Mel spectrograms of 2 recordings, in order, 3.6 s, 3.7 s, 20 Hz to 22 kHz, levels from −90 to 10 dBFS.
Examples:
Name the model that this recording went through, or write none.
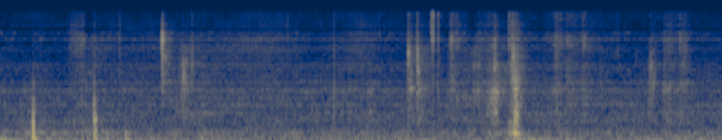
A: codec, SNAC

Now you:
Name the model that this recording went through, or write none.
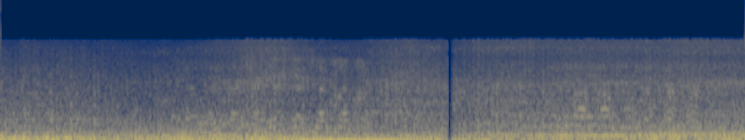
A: codec, DAC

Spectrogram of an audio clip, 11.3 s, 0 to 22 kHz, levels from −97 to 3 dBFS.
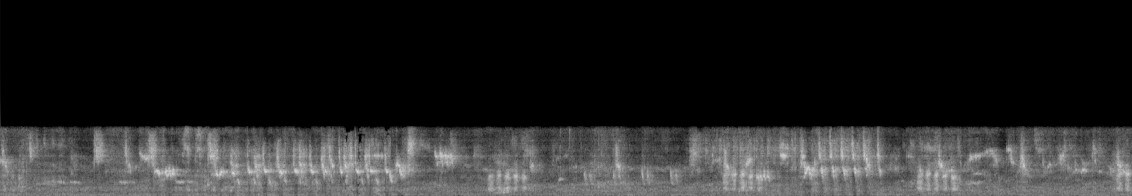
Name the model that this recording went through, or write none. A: codec, HILCodec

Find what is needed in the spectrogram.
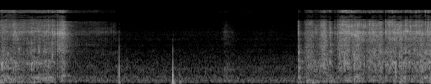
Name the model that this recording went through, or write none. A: autoencoder, DAC-VAE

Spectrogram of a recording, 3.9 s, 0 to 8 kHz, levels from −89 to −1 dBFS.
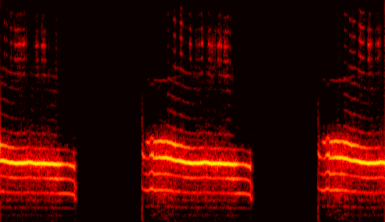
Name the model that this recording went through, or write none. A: none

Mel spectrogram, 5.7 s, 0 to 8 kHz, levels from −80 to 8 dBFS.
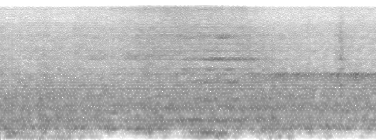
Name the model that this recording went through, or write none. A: vocoder, Vocos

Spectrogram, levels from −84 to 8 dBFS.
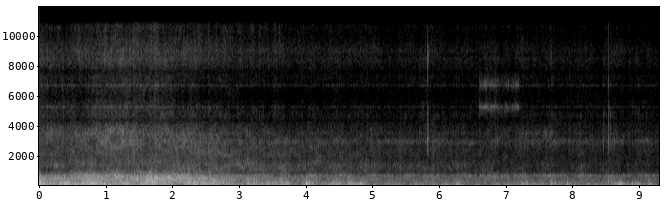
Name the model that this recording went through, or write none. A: codec, HILCodec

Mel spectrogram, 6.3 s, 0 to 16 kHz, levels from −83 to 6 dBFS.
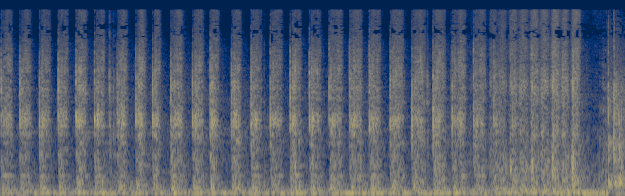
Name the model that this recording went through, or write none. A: none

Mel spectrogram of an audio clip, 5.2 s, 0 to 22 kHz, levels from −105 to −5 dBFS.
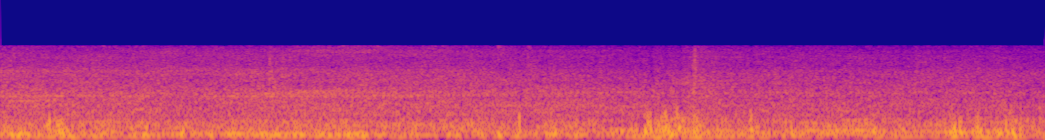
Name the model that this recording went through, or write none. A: none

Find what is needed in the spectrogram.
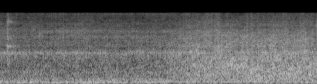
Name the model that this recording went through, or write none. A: codec, HILCodec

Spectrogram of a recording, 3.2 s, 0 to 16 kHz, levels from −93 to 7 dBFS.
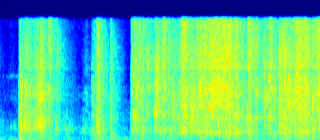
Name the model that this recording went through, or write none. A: none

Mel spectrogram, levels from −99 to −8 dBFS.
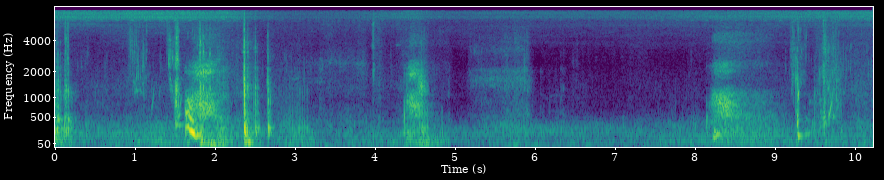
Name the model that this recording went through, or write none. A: none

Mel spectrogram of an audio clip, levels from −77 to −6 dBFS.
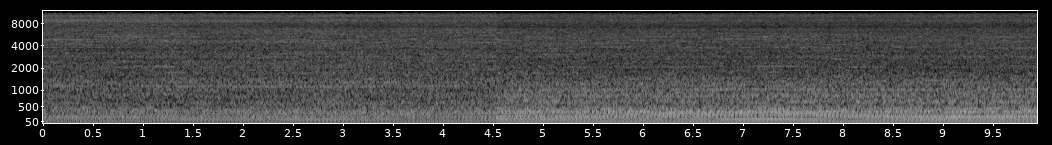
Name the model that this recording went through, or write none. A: none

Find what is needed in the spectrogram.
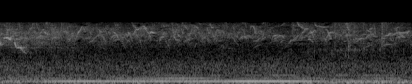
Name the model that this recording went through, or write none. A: none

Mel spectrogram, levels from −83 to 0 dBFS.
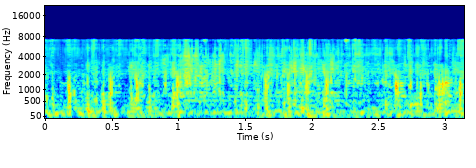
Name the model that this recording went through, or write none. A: vocoder, BigVGAN v2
